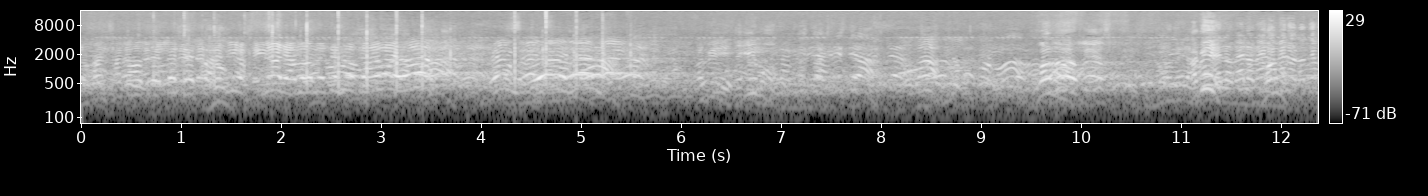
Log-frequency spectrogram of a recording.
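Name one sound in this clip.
Young players shout and call to each other from across an open field.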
